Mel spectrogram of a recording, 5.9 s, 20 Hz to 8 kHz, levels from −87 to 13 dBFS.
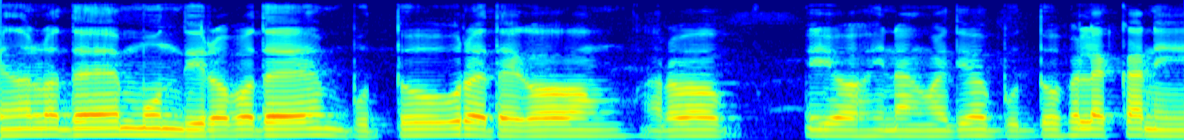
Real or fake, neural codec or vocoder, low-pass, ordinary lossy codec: real; none; 7.2 kHz; none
